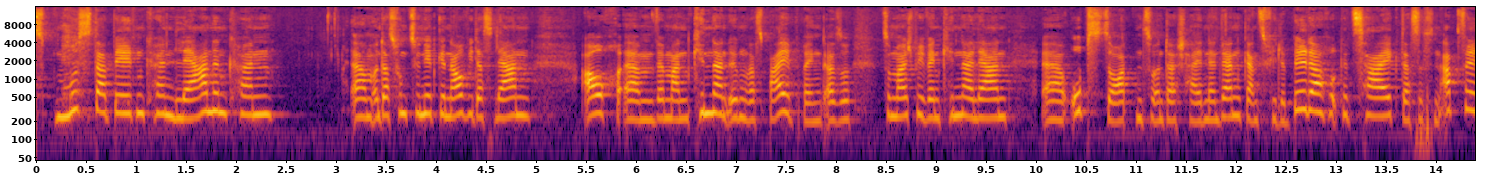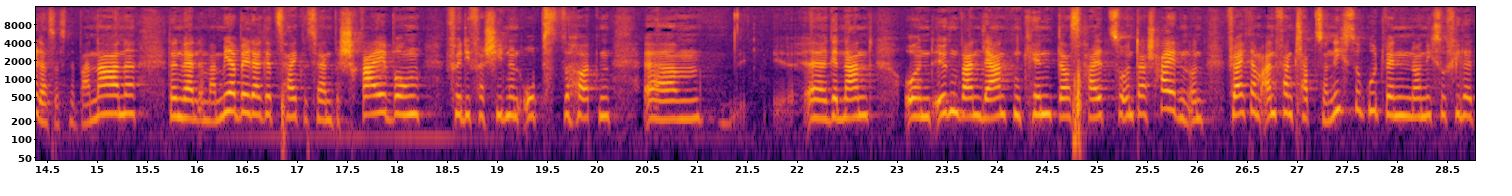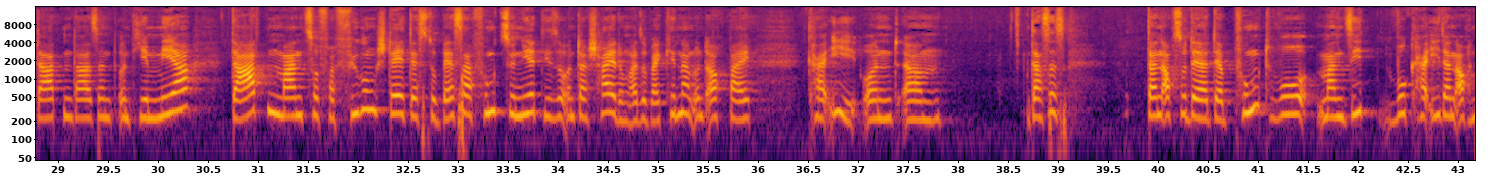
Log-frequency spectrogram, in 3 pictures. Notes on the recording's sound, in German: Mitschnitt Paneldiskussion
